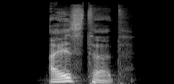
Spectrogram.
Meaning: inflection of eisen: 1. second-person plural preterite 2. second-person plural subjunctive II
- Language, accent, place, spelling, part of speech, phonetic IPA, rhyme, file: German, Germany, Berlin, eistet, verb, [ˈaɪ̯stət], -aɪ̯stət, De-eistet.ogg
